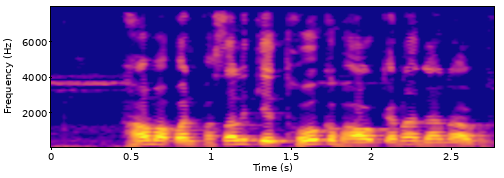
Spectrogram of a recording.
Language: Maithili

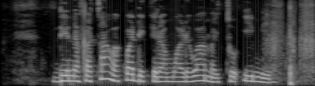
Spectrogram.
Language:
Kikuyu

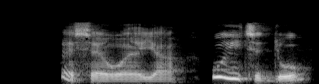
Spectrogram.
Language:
Kabyle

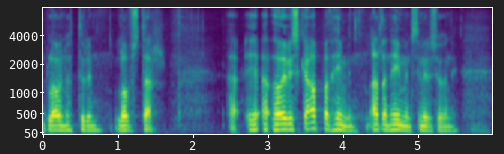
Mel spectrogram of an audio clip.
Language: Icelandic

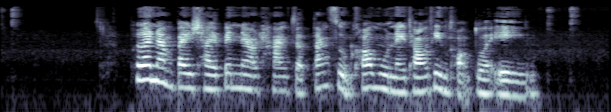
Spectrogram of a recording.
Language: Thai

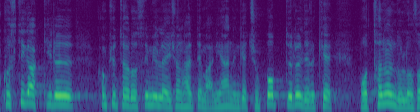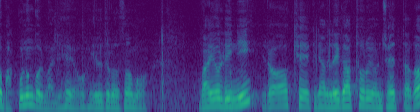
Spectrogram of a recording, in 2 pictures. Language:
Korean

